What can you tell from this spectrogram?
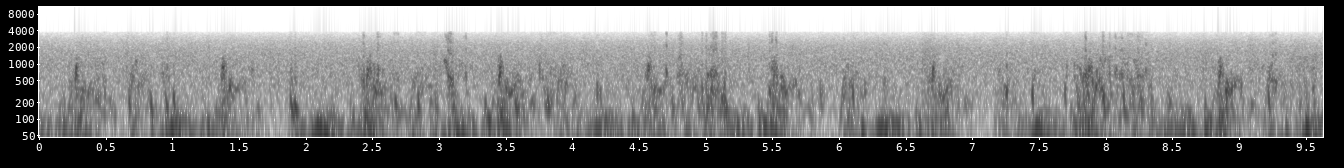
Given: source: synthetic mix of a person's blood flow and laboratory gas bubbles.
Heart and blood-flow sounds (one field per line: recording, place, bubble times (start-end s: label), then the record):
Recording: Doppler ultrasound of blood flow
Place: precordium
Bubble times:
0.00-0.04 s: bubbles
0.16-0.52 s: bubbles
0.64-0.74 s: bubbles
0.81-1.06 s: bubbles
1.40-1.47 s: bubbles
1.58-1.62 s: bubbles
1.85-1.98 s: bubbles
2.38-2.73 s: bubbles
2.81-2.90 s: bubbles
2.95-3.25 s: bubbles
3.46-3.98 s: bubbles
4.16-4.29 s: bubbles
4.49-5.21 s: bubbles
5.44-5.92 s: bubbles
6.01-6.23 s: bubbles
6.31-6.39 s: bubbles
6.77-6.88 s: bubbles
7.21-7.30 s: bubbles
7.42-7.51 s: bubbles
7.67-8.35 s: bubbles
8.45-8.53 s: bubbles
8.87-9.30 s: bubbles
9.43-9.64 s: bubbles
From the record:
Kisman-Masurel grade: 242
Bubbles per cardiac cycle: several, 3 to 8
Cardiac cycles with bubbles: 100%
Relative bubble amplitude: moderate (0.250 to 0.450)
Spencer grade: 3 (all of the cardiac periods contain showers or single bubble signals, but not dominating or overriding the cardiac motion signals)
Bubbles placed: anywhere in the cardiac cycle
